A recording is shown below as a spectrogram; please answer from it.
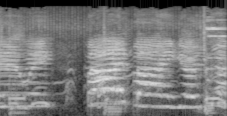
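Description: Children's voices singing over backing music, the notes breaking every fraction of a second.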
